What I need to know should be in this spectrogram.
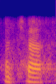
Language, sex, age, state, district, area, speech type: Maithili, male, 30-45, Bihar, Purnia, rural, conversation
